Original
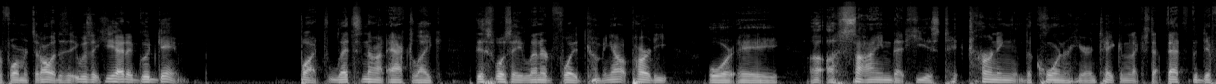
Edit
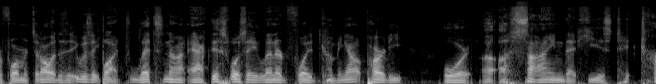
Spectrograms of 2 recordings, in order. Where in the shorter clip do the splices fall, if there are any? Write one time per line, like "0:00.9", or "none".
0:01.0
0:02.1
0:04.7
